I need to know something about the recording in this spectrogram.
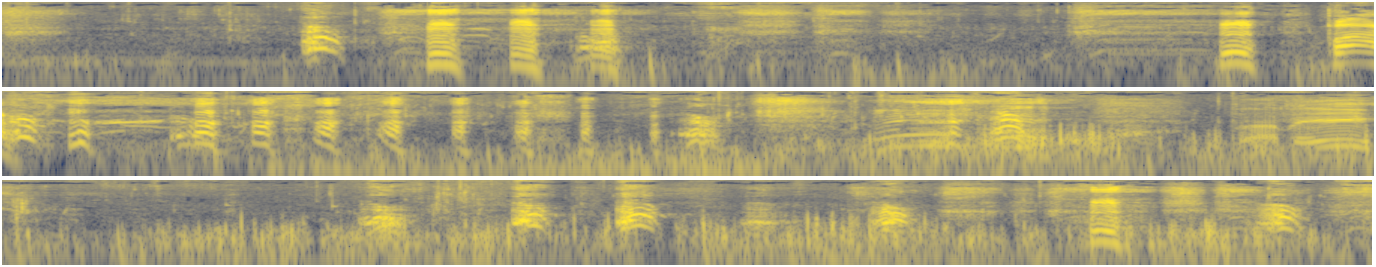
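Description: A dog barks excitedly close by.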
